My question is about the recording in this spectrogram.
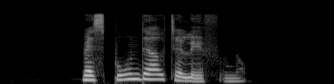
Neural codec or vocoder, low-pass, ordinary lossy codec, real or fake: codec, 16 kHz in and 24 kHz out, 0.4 kbps, LongCat-Audio-Codec, two codebook decoder; 10.8 kHz; Opus, 64 kbps; fake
